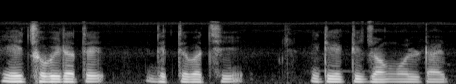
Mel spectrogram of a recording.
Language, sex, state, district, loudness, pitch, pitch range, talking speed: Bengali, male, West Bengal, Cooch Behar, -14 LUFS, 125 Hz, 120-130 Hz, 120 wpm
